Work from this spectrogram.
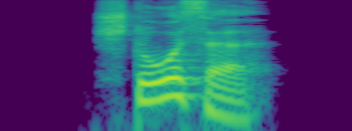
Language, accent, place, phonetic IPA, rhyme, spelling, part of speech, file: German, Germany, Berlin, [ˈʃtoːsə], -oːsə, stoße, verb, De-stoße.ogg
- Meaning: inflection of stoßen: 1. first-person singular present 2. first/third-person singular subjunctive I 3. singular imperative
